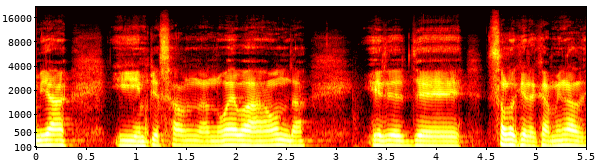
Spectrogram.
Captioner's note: speaking in Spanish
